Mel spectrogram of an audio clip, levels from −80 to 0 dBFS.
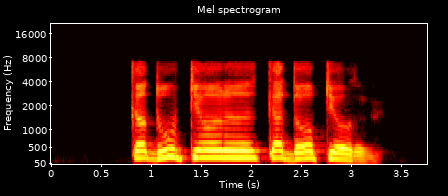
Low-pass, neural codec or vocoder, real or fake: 7.2 kHz; codec, 16 kHz, 0.9 kbps, LongCat-Audio-Codec; fake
